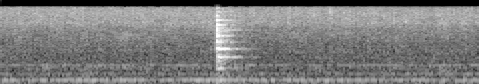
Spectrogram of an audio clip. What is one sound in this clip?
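A metal pot lid clanks once.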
